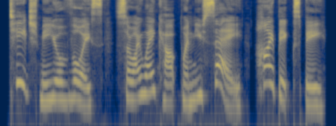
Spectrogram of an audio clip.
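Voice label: wake up ready, British English; Bixby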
